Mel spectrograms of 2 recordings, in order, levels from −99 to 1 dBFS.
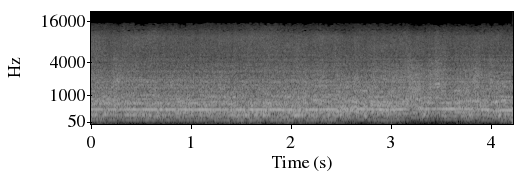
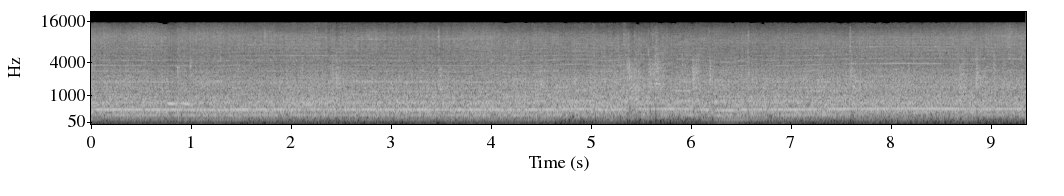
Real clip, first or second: second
